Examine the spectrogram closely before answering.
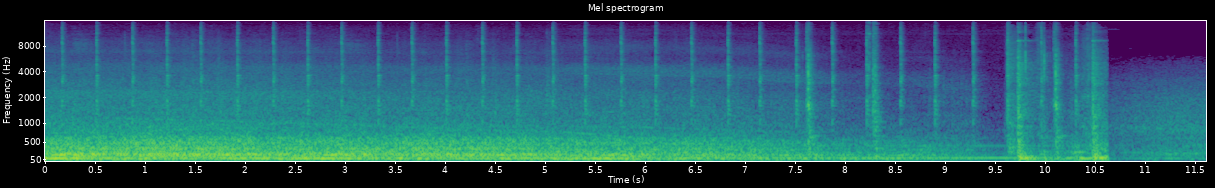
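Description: Tram wheels click over rail joints.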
